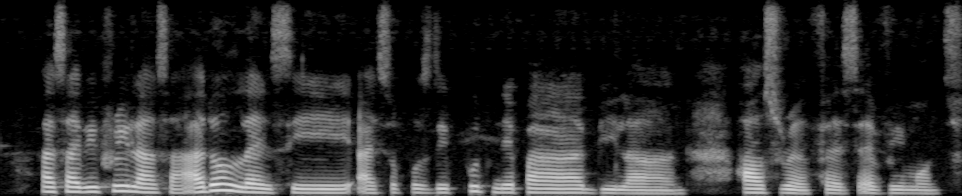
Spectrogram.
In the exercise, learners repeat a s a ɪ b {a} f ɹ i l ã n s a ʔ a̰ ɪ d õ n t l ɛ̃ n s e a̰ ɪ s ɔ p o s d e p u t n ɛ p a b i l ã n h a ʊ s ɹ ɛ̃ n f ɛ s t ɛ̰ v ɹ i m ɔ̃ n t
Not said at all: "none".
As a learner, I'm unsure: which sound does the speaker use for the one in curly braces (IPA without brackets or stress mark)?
i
